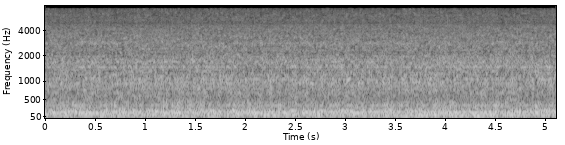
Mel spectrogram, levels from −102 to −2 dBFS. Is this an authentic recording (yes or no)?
no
